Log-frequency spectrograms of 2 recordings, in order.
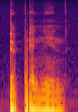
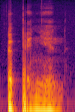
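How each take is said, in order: First: The unstressed O vowels are reduced to schwa. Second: The same.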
